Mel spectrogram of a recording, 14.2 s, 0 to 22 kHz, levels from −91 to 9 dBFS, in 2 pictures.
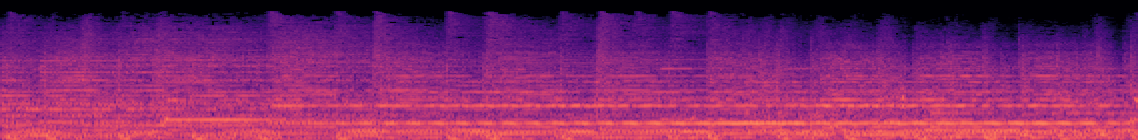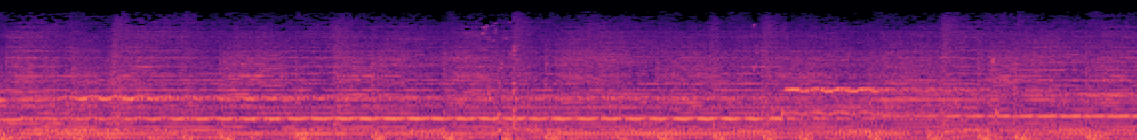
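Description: Corrupt frames decoded occur at 5.63–5.66 s, 10.12–10.32 s (longest, several frames), 11.81–11.83 s and 13.30–13.35 s. The damaged compressed data was played anyway, putting energy at the wrong frequencies. Each is heard as a chirp or noise burst, unlike a silent dropout.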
